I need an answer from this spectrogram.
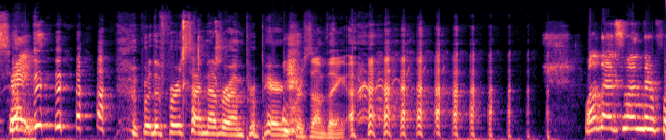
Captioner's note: laughter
